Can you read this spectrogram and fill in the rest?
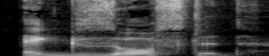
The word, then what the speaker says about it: exhausted: And then exhausted. And here in this word, E-X-H, but the H is silent. So don't forget that pronunciation as well as getting the X sound correctly.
